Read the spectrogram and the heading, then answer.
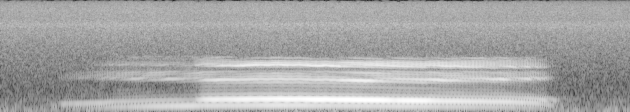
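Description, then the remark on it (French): A single long cow moo, loud, holding a low, droning tone for a couple of seconds before trailing off, with no other sounds around it. “Mon Dieu ! S'écria la vache orange.”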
